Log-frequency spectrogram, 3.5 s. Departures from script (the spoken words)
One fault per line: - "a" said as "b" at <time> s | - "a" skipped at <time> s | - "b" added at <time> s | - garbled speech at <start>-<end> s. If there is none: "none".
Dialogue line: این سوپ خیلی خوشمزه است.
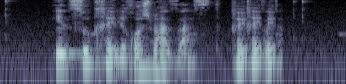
- garbled speech at 2.3-2.8 s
